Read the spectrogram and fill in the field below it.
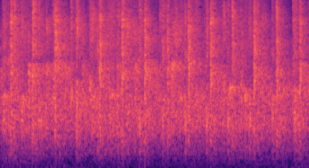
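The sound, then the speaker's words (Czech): An audience of clients in the social room of the chateau in Liblín claps steadily in dense, continuous applause. Many overlapping hand claps stay loud and even throughout, with no voices rising above them. “To, aby jsme vám, posluchačům, dokázali, že tady nejsme sami v té krásné společenské místnosti tady toho zámku v Liblíně, tak já prosím na úvod, kdo tu s námi je, prosím potlesk nebo nějak zavolejte.”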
